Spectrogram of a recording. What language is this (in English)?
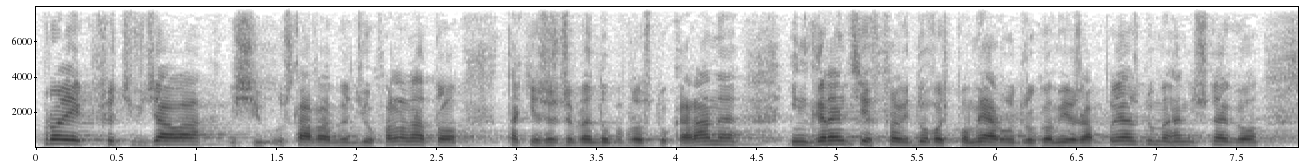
Polish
